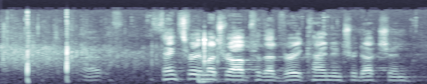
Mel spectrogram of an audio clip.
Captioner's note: applause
